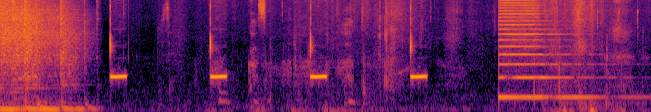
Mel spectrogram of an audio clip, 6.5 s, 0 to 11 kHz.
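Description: Electronic countdown sound effect: four short, high beeps one second apart, then a longer, lower buzzing tone, signalling the start of a 40-second timer. The tail of electronic background music stops about a second in.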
